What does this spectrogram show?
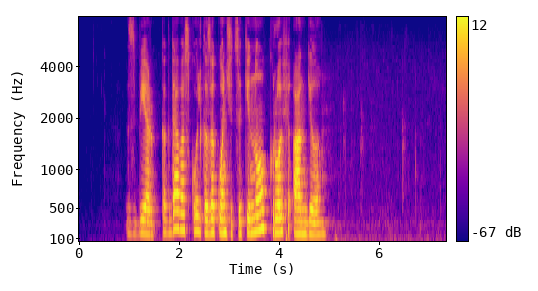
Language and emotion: Russian, neutral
